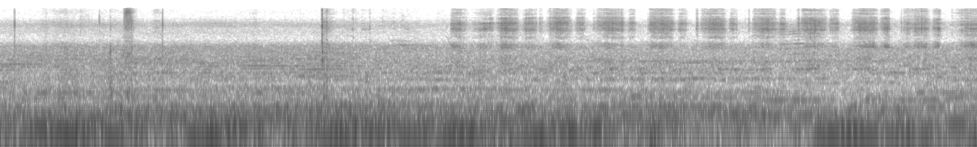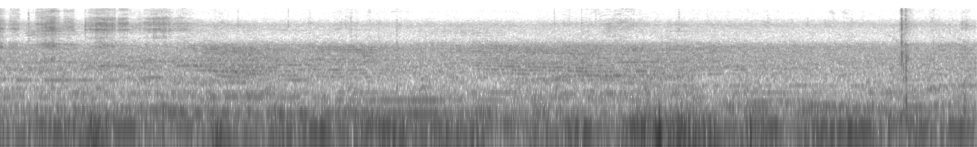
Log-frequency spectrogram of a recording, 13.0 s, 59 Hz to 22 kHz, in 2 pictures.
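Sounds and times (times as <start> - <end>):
comb scratching through hair: 3.0 - 7.8.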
